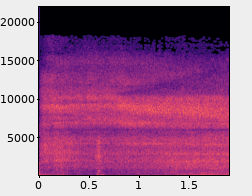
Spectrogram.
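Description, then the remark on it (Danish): A person hisses like a snake, imitating a character who can only speak snake language, a steady, breathy, high sibilant sound sustained for about two seconds without a break, with no talking. “Han kunne, ikke, han kunne kun snakke slangesprog, så han sidder og sysser på den, hver gang de spørger ham om noget.”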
